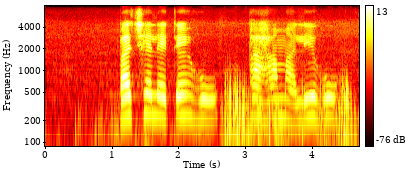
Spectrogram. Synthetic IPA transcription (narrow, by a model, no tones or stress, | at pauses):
bat͡ʃʰɛlɛtʼɛɦʊpʰaɦamalɪɦʊ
